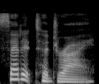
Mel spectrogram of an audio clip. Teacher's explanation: You put your tongue on the roof of your mouth, but you do not push any air out. Finally, the word to gets reduced to just a quick T sound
